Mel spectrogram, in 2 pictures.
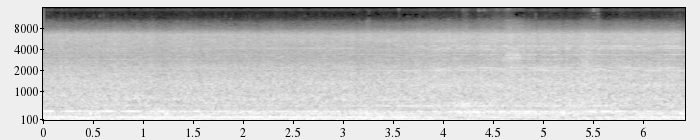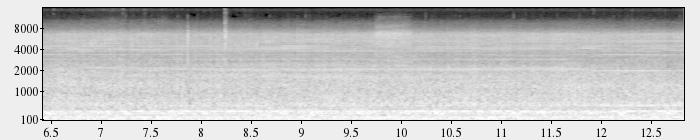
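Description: A train running steadily, heard from inside the carriage: an even rumble with a constant motor hum, unbroken throughout.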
